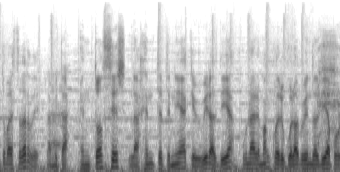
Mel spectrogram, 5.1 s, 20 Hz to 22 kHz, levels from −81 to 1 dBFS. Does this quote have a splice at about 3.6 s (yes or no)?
yes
